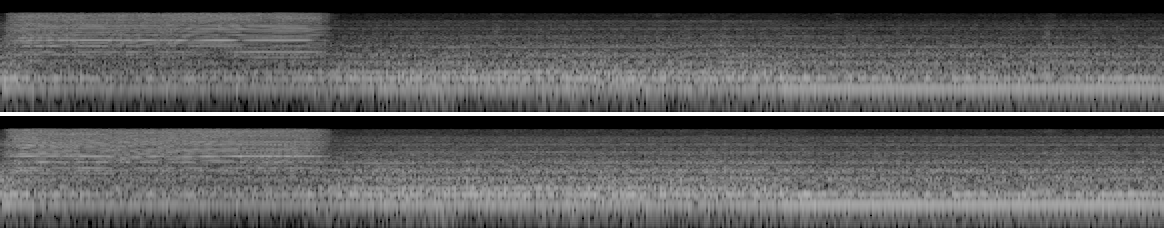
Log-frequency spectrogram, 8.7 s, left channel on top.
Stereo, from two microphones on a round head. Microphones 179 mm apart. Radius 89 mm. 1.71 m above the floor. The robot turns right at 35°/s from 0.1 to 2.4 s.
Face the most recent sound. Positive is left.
No sound to turn to.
